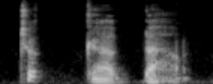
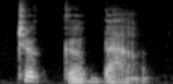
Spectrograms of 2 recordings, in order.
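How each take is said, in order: No difference in how they are said.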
